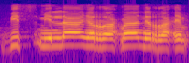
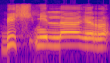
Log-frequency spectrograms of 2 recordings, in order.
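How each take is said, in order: First: The s sound is said as th. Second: The s sound is said as sh. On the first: "pakai tha" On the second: "pakai shin"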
